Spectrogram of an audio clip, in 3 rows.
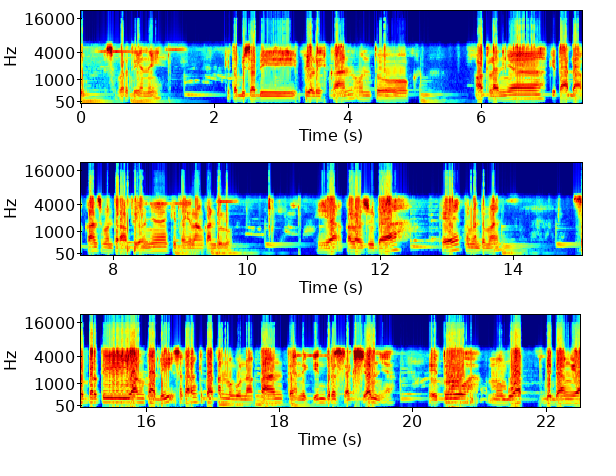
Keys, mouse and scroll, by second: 1.2-4.5 drag, 6.3 right click, 7.8 click, 9.7-10.7 ctrl+scroll up 1, 10.7-13.5 drag, 14.3-16.1 ctrl+scroll down 1, 16.1 click, 21.8 click.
